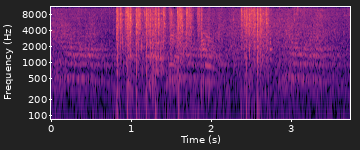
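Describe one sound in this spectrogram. A rifle fires several rapid shots.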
